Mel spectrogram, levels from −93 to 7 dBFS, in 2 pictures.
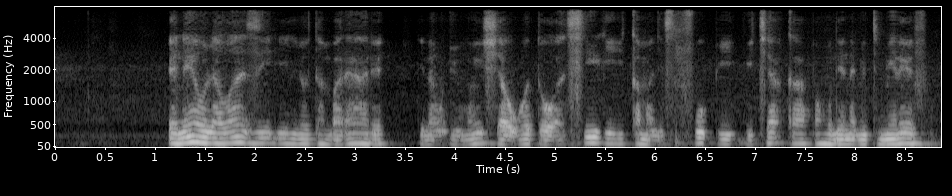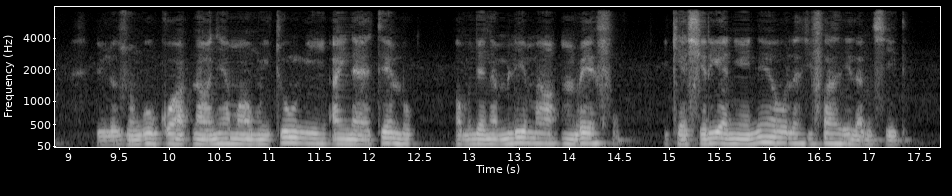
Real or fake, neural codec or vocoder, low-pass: fake; codec, 16 kHz in and 24 kHz out, 1 kbps, XY-Tokenizer; 7.2 kHz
